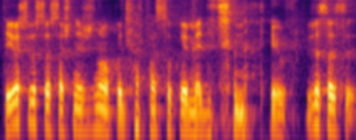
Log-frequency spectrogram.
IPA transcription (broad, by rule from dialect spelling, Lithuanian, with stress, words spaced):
tɐɪ ˈjoːs ˈʋʲɪsoːs ˈɐʃ nʲɛʒʲɪˈnɐʊ koːˈdʲeːlˠ pɐˈsʊkoː iː mʲɛdʲɪˈt͡sʲɪnɐ ˈtʲɛɪp ˈʋʲɪsɐs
